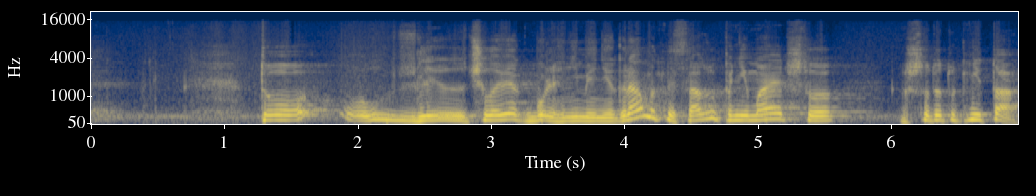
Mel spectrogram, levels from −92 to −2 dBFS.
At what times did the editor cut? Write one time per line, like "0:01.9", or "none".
none

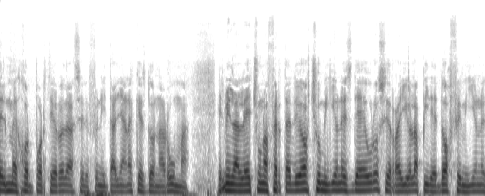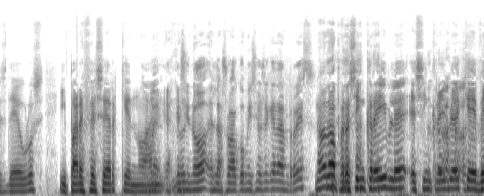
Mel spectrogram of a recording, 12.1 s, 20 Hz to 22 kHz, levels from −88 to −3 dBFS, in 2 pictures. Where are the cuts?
0:02.7

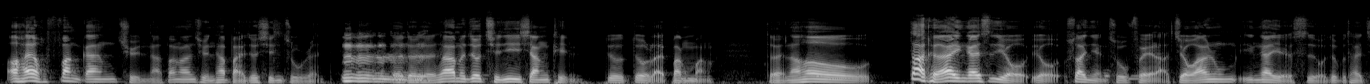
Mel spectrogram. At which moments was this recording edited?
0:03.3

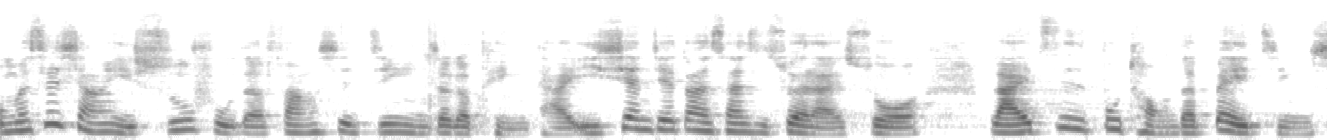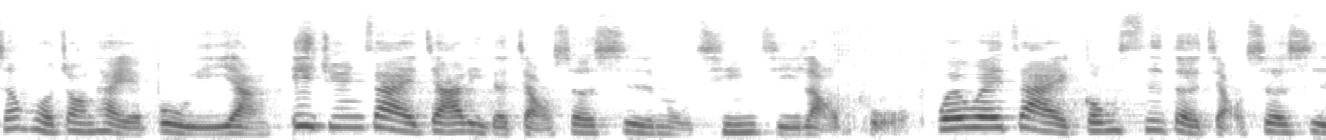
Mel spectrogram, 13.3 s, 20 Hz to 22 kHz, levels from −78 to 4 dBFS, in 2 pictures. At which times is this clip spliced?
0:08.0
0:11.2

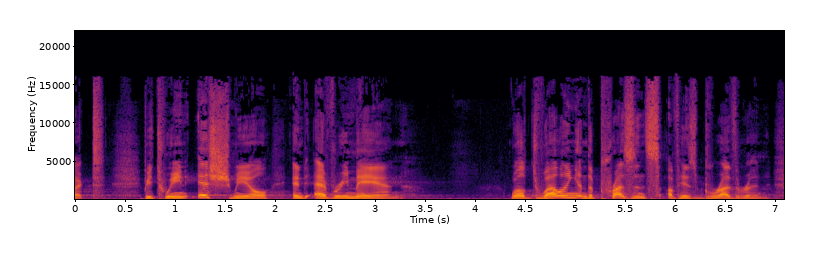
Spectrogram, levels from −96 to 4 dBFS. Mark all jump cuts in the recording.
none

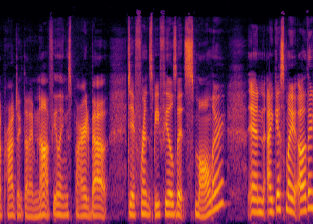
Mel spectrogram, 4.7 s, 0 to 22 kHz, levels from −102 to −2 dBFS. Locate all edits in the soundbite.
0:01.9
0:02.3
0:02.6

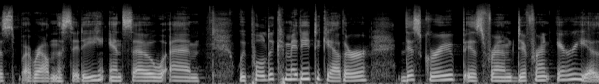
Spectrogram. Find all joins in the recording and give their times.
none

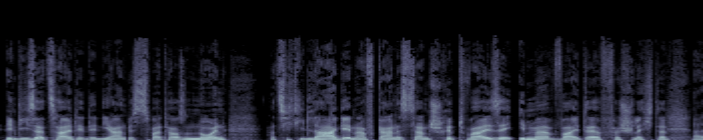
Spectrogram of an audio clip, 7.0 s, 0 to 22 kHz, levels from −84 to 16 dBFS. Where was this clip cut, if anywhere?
none

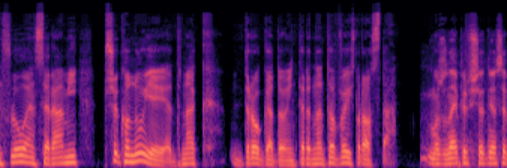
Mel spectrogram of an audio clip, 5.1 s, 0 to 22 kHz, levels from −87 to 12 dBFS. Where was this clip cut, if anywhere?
0:03.5

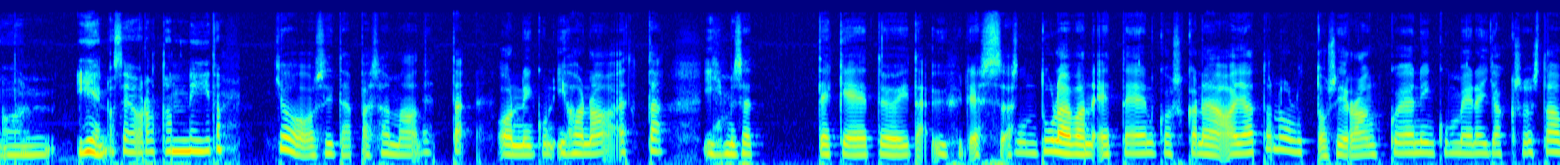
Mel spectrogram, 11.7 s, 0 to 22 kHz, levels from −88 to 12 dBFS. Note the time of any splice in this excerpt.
0:01.9
0:03.2
0:03.7
0:05.2
0:07.6

